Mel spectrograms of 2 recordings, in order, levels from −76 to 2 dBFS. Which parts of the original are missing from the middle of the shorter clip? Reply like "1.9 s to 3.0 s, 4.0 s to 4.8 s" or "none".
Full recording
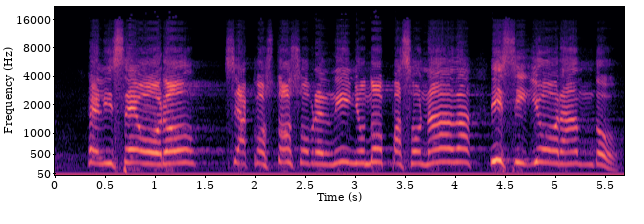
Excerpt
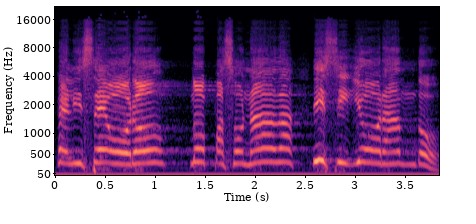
1.7 s to 3.1 s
